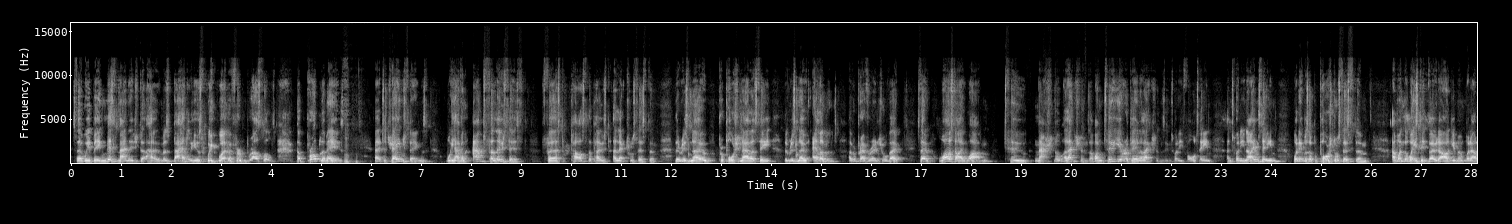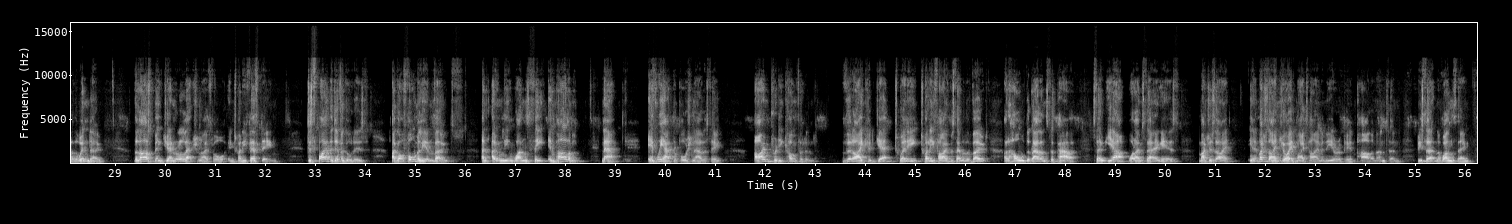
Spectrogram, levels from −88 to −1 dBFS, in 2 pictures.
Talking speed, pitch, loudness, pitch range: 160 wpm, 165 Hz, -18 LUFS, 140-240 Hz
